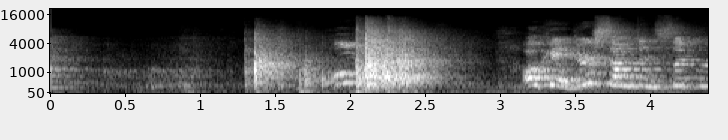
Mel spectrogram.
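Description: A sudden loud rushing noise starts about a second in and lasts over a second, then a child starts talking near the end.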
